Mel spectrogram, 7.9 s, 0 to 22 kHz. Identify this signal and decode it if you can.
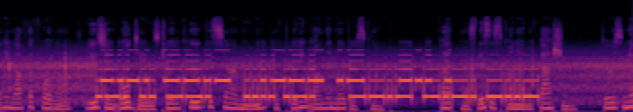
Morse code, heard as two keyed tones, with static crashes and speech in English. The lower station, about 23 wpm, 580 Hz: RIG HR QCX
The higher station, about 19 wpm, 1160 Hz: CQ JA DE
